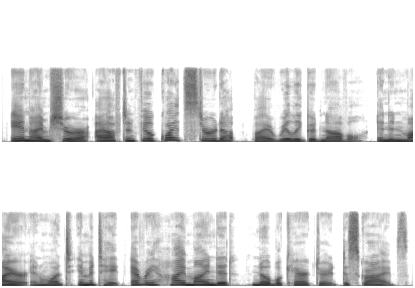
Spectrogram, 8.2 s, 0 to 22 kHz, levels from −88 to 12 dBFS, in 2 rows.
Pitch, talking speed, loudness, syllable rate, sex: 250 Hz, 205 wpm, -16 LUFS, 6.2 syllables/s, female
